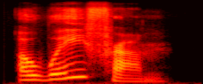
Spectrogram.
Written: away from

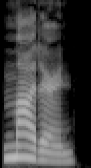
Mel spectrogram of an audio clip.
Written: modern

